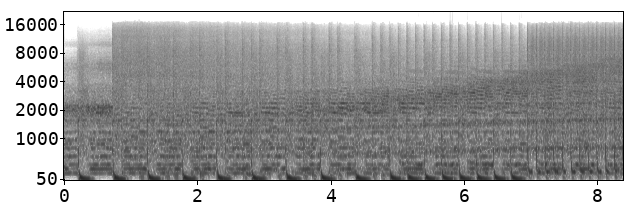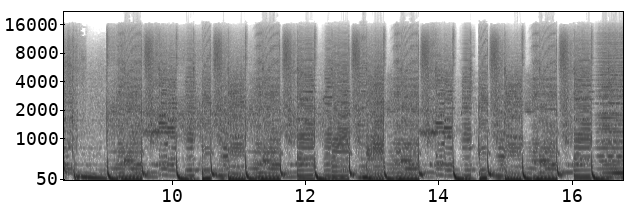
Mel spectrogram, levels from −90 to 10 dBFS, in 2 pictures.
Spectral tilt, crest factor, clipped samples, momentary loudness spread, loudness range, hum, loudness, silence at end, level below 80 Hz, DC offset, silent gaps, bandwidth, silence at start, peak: -4 dB/octave; 12 dB; under 0.1%; 4 LU; 4 LU; none; -12 LUFS; 0 s; -16 dBFS; under 0.1%; none; 16.5 kHz; 0 s; 0 dBFS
